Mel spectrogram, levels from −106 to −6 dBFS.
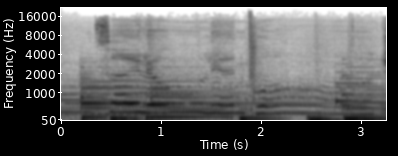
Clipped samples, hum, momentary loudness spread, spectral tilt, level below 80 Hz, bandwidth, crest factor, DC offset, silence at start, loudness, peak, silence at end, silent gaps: under 0.1%; none; 8 LU; -6.5 dB/octave; -28 dBFS; 17.5 kHz; 14 dB; under 0.1%; 0 s; -18 LUFS; -4 dBFS; 0 s; none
